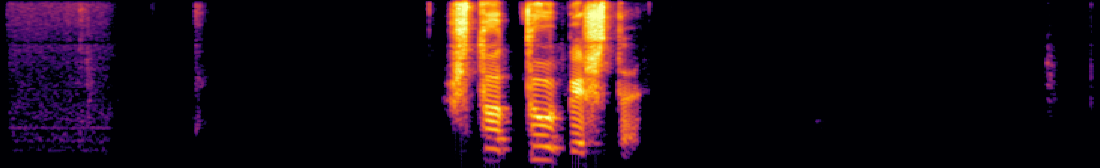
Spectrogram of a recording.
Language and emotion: Russian, angry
